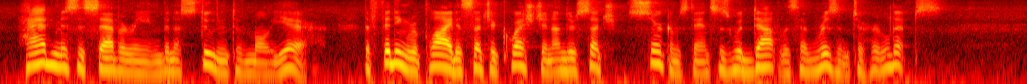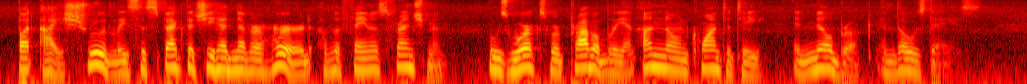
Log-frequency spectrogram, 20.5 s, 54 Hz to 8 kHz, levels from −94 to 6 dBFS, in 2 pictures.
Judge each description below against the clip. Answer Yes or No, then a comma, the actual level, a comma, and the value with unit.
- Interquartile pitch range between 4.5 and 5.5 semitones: Yes, average, 5.1 semitones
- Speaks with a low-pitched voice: Yes, low, 125 Hz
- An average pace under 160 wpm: Yes, average, 145 wpm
